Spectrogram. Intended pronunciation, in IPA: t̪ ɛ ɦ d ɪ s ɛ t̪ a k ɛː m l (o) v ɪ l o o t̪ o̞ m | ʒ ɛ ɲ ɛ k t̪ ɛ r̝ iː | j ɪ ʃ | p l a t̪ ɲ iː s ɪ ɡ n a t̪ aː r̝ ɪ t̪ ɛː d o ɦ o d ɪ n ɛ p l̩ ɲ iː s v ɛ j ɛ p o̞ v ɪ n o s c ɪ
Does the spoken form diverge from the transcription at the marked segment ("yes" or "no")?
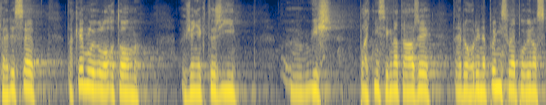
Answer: yes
